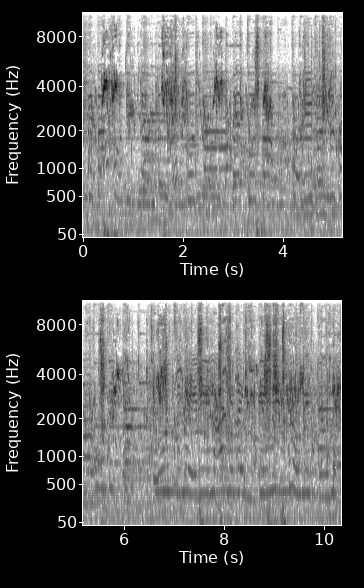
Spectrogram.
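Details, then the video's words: Happy budgie chirping in scattered bursts of high, scratchy warbles and clicks, uneven in spacing, with faint steady tones, possibly music, carrying underneath. "Happy budgie chirping sound"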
